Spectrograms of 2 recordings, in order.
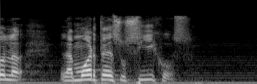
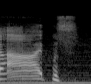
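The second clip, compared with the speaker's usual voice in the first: mock suffering; 7 dB quieter than usual. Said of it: "ideología de que".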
